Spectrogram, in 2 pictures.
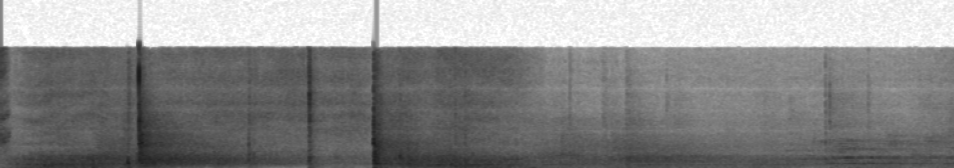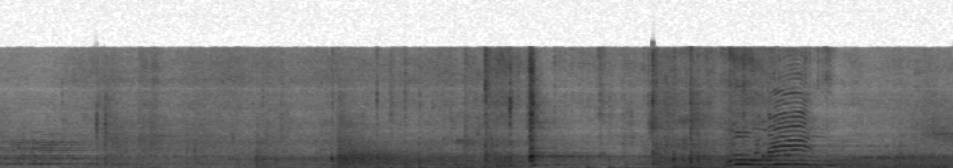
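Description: Skateboard wheels roll and rumble over a wooden ramp.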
